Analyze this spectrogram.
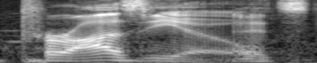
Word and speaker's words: Purrazzo: You keep saying Purrazzo. That's how you pronounce it.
